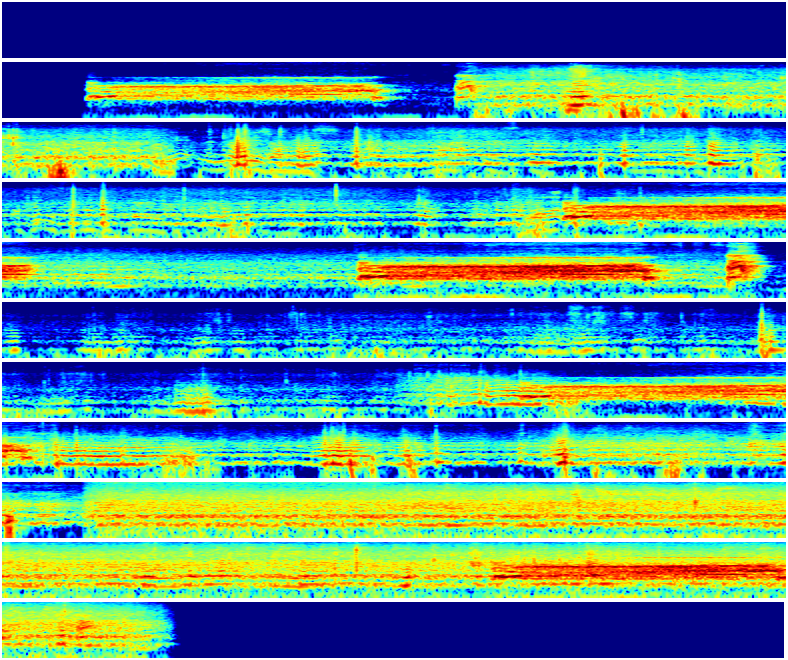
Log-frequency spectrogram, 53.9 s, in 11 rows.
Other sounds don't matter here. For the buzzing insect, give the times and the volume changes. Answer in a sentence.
The buzzing insect can be heard from 7.8 to 50.0 s, getting quieter then louder.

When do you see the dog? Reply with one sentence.
You can hear the dog from 5.4 to 8.1 s, from 18.2 to 19.8 s, from 21.8 to 24.4 s, from 32.6 to 34.6 s and from 47.1 to 49.6 s.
